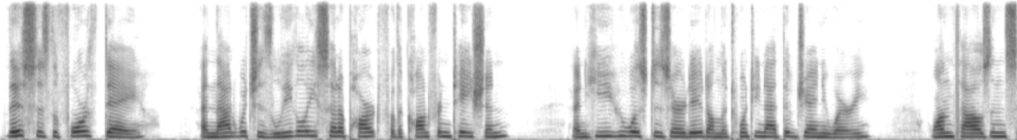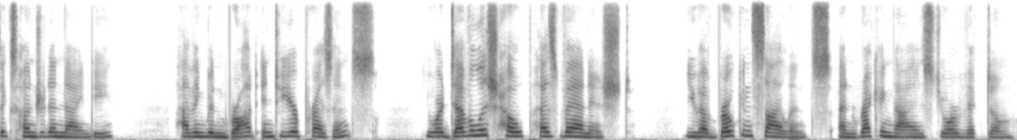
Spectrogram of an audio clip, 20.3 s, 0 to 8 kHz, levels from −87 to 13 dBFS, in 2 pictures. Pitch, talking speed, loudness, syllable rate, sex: 220 Hz, 150 wpm, -21 LUFS, 4.9 syllables/s, female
